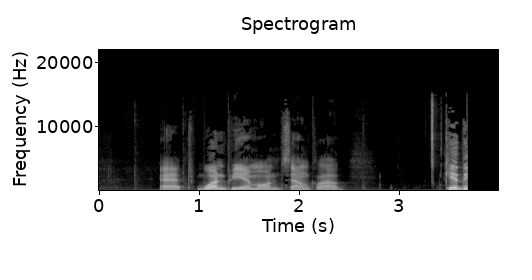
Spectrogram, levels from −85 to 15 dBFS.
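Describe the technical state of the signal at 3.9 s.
At 3.9 s the signal is in digital silence, part of a cut-off end running from 3.69 s to the end of the file. The speech stops abruptly mid-sound at 3.69 s with no natural decay, because the final buffers were never written or played back.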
